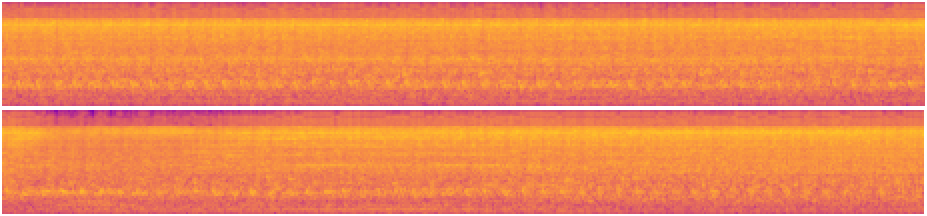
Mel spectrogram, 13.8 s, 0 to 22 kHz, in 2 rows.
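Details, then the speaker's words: 1979 Ford dentside truck with a new carburetor, after float adjustment and with the choke open: an uneven, lumpy idle with a wavering beat over heavy hiss. Owner suspects the ignition timing is still off, not a vacuum leak. "I don't think that's vacuum late I think that's just a suction from the carburetor actually I am pretty sure we still have timing issues"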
